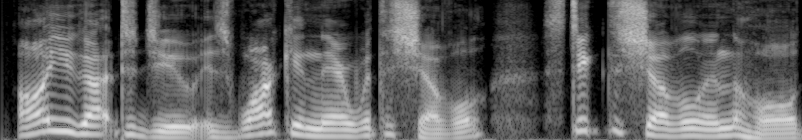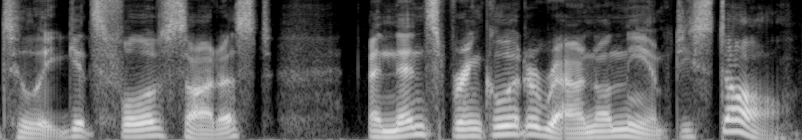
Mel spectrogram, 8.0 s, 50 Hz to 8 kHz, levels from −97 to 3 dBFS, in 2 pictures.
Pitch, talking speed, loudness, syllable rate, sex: 140 Hz, 245 wpm, -17 LUFS, 5.6 syllables/s, male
